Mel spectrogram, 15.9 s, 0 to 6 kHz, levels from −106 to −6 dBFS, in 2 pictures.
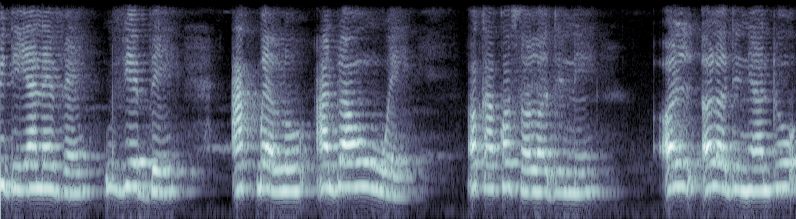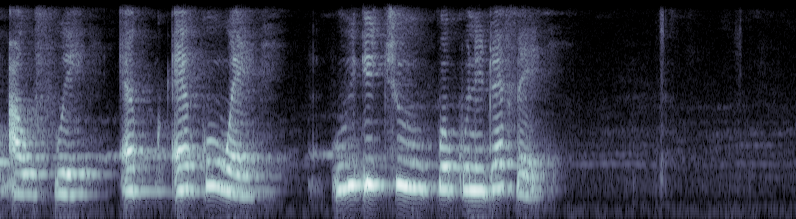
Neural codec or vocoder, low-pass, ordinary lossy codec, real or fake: vocoder, 44.1 kHz, 128 mel bands every 512 samples, BigVGAN v2; 5.4 kHz; Opus, 64 kbps; fake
